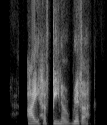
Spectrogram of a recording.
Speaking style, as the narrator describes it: Merthyn snapped, eyes blazing with the insult

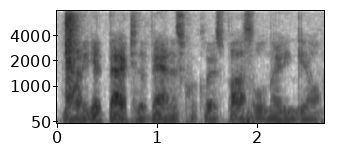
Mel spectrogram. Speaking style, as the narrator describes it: she said

